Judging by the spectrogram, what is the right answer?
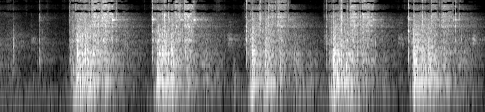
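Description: Ryobi two-stroke chainsaw being pull-started with the choke on: five pulls of the recoil starter cord about a second apart, each a sharp whir that fades. The engine cranks but does not catch.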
